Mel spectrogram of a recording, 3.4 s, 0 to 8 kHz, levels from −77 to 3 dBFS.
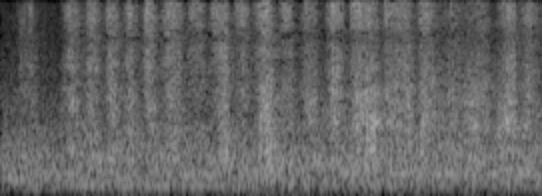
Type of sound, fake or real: real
